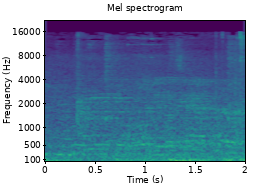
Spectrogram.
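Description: Background music with a bass beat, with people's voices.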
